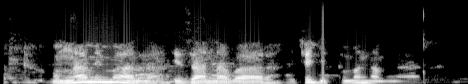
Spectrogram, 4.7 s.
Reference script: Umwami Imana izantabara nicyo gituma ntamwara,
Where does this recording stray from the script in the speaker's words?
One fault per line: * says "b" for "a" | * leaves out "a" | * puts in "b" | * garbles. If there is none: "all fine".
all fine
